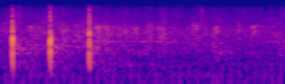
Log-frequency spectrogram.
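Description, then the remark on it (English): Three sharp claps ring out in quick succession, then a softer scattering of applause continues faintly from a crowd, with no one speaking. “Yes, clap!”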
